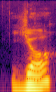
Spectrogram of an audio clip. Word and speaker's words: yo: It's found in the word yo, which is a personal pronoun that means I. In Spanish, it is yo. It it has it has the sound of a hard J if you will.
